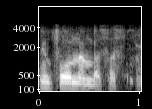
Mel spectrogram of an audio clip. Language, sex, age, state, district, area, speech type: Telugu, male, 30-45, Andhra Pradesh, Vizianagaram, rural, conversation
